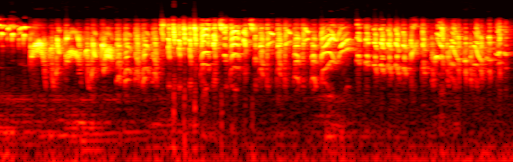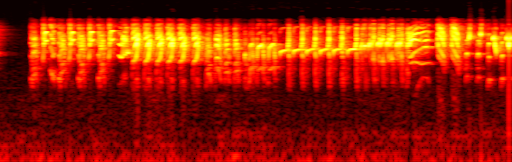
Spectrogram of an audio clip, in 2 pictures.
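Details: European goldfinch, Portuguese, pouring out a long, busy song of tinkling twitters and buzzy trills. A brief pause comes midway, then the same energetic chattering continues.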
